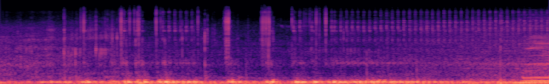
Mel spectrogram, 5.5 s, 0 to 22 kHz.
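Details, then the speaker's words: 1974 Corvette 454, first start of the season after winter storage, engine off: a temporarily rigged inline electric fuel pump clicks rapidly over a low hum, feeding a splitter to the carburetors. This is normal priming. "you can see she's hooked up with a clamp and you can hear the fuel pump clickity clicking so that should be it you can hear her charging up"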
